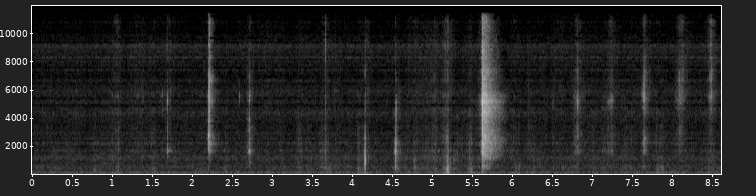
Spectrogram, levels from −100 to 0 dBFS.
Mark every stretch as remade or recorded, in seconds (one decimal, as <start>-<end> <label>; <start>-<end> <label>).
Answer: 0.0-8.6 remade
